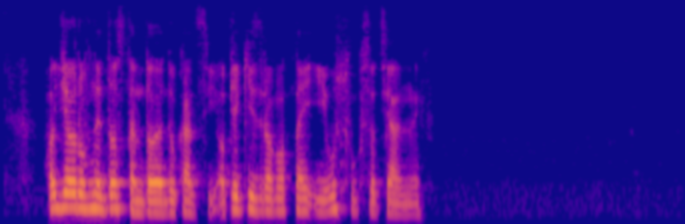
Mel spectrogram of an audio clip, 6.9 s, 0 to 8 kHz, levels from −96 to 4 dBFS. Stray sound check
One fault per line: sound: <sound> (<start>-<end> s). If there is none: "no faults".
no faults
